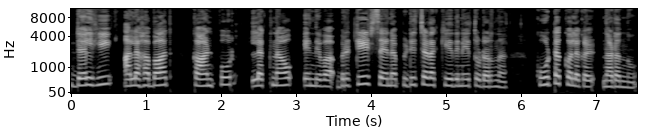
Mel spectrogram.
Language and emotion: Malayalam, neutral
